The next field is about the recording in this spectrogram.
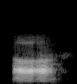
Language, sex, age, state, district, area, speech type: Manipuri, male, 30-45, Manipur, Ukhrul, rural, conversation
